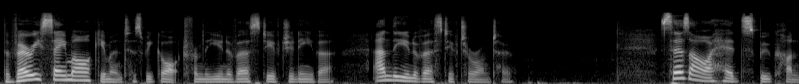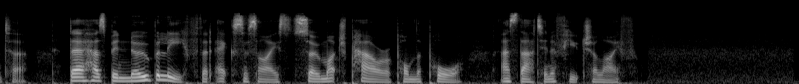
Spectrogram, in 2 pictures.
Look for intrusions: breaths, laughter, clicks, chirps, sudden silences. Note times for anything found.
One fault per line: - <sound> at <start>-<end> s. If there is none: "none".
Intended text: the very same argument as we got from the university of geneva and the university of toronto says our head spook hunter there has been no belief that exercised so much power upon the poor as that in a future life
none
